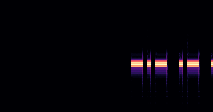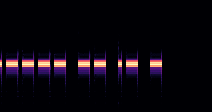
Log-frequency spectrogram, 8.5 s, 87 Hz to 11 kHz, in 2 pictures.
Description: Morse code, heard as a keyed tone, about 15 wpm, 700 Hz. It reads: KA1MAT
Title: USA Call Signs - 6 Characters - Repeated 3x - 15wpm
